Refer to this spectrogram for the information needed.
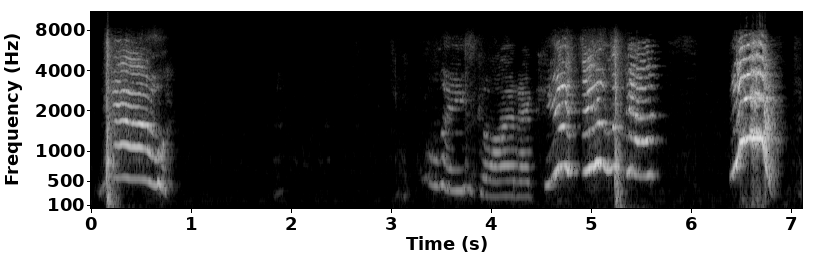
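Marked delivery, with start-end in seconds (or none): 0.1-5.6 panicked screaming, higher and louder. Panicking at a huge creature, screaming in panic. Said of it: "I'm so sorry to scream in your ear".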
